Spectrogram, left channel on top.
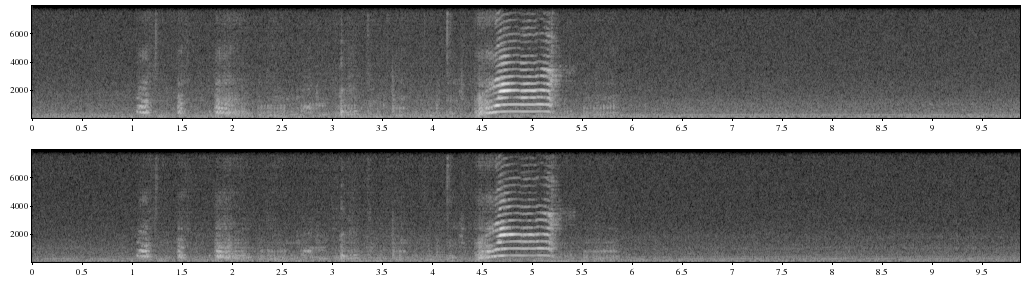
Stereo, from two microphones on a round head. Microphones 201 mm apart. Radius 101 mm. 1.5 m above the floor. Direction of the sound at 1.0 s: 15° left (ahead or behind).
